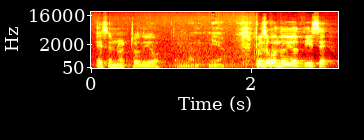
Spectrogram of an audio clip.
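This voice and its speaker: A man preaches to his church, his voice a touch higher than most men's. He keeps asking his listeners rhetorical questions. A faint hum of ambient noise sits behind him. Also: wildly swooping pitch, a little fast, vocal fry, warm tone. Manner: asks the congregation frequent rhetorical questions. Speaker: pastor. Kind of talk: sermon. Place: church service.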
